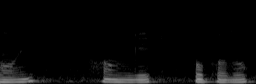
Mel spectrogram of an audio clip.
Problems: low volume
